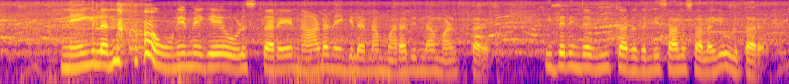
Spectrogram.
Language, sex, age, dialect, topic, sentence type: Kannada, female, 36-40, Mysore Kannada, agriculture, statement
